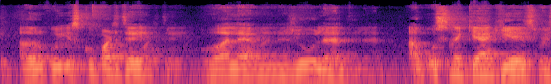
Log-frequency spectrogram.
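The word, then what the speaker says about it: وَلَمْ يُولَدْ: For example lump यलिद वलम यूलद, वलम यूलद, समझिए वलम यूलद। लोग बहुत कॉमन ये गलती करते हैं, लम यलिद वलम यूलद, या वो यू वाव मद्दा पढ़ा है, यूलद, ठीक है।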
